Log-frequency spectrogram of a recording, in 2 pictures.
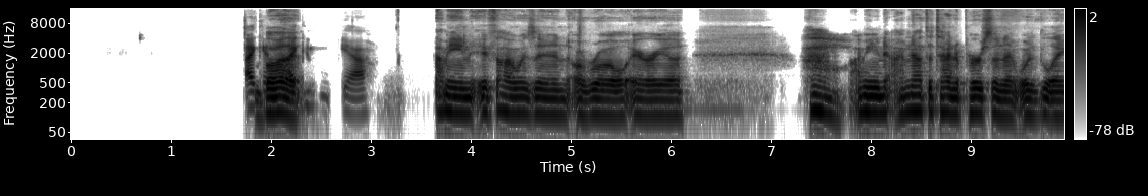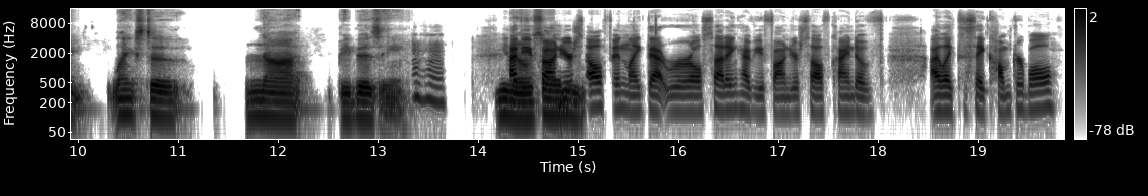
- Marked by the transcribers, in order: tapping; other background noise; sigh
- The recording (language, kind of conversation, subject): English, unstructured, What are your thoughts on city living versus country living?
- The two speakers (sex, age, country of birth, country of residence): female, 35-39, United States, United States; female, 55-59, United States, United States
